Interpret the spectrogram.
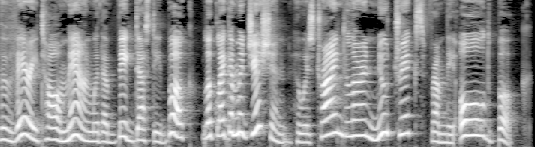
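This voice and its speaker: Voicing a cheerful little girl as narrator, a woman expressively reads a children's story in a scripted read-aloud for young listeners. Her pitch sits high and a touch bright, with a sing-song, unhurried flow and few pauses.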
